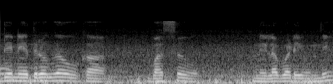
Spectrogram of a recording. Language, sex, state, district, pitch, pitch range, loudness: Telugu, male, Telangana, Mahabubabad, 140 Hz, 130-160 Hz, -17 LUFS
